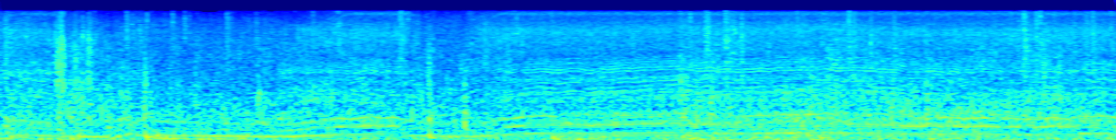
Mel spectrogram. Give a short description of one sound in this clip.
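Tyres skid and crunch over loose gravel.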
